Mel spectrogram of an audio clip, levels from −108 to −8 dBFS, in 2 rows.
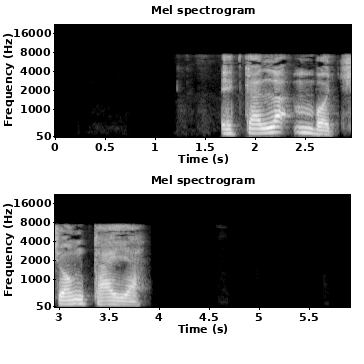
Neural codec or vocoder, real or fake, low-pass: vocoder, 44.1 kHz, 128 mel bands every 256 samples, BigVGAN v2; fake; 7.2 kHz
